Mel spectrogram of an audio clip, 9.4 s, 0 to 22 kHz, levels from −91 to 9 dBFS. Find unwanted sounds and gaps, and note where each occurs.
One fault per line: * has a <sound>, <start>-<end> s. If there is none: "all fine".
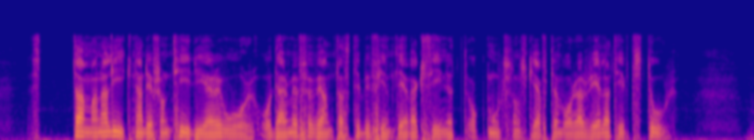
all fine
